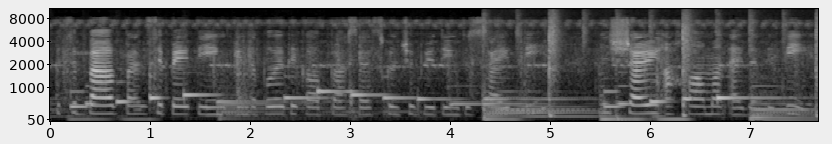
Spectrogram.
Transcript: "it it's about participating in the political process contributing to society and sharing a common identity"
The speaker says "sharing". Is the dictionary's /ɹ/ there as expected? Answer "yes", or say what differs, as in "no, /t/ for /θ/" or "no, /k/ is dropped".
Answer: no, /ɹ/ is dropped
